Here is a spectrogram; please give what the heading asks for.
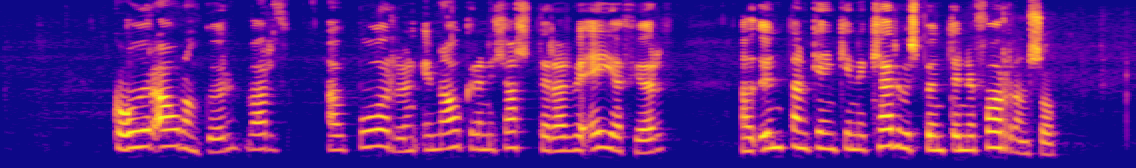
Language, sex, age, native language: Icelandic, female, 40-49, Icelandic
